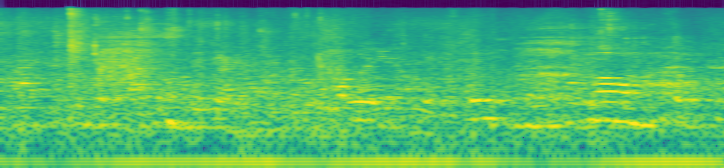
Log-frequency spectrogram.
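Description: An elderly man talks steadily, close by.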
